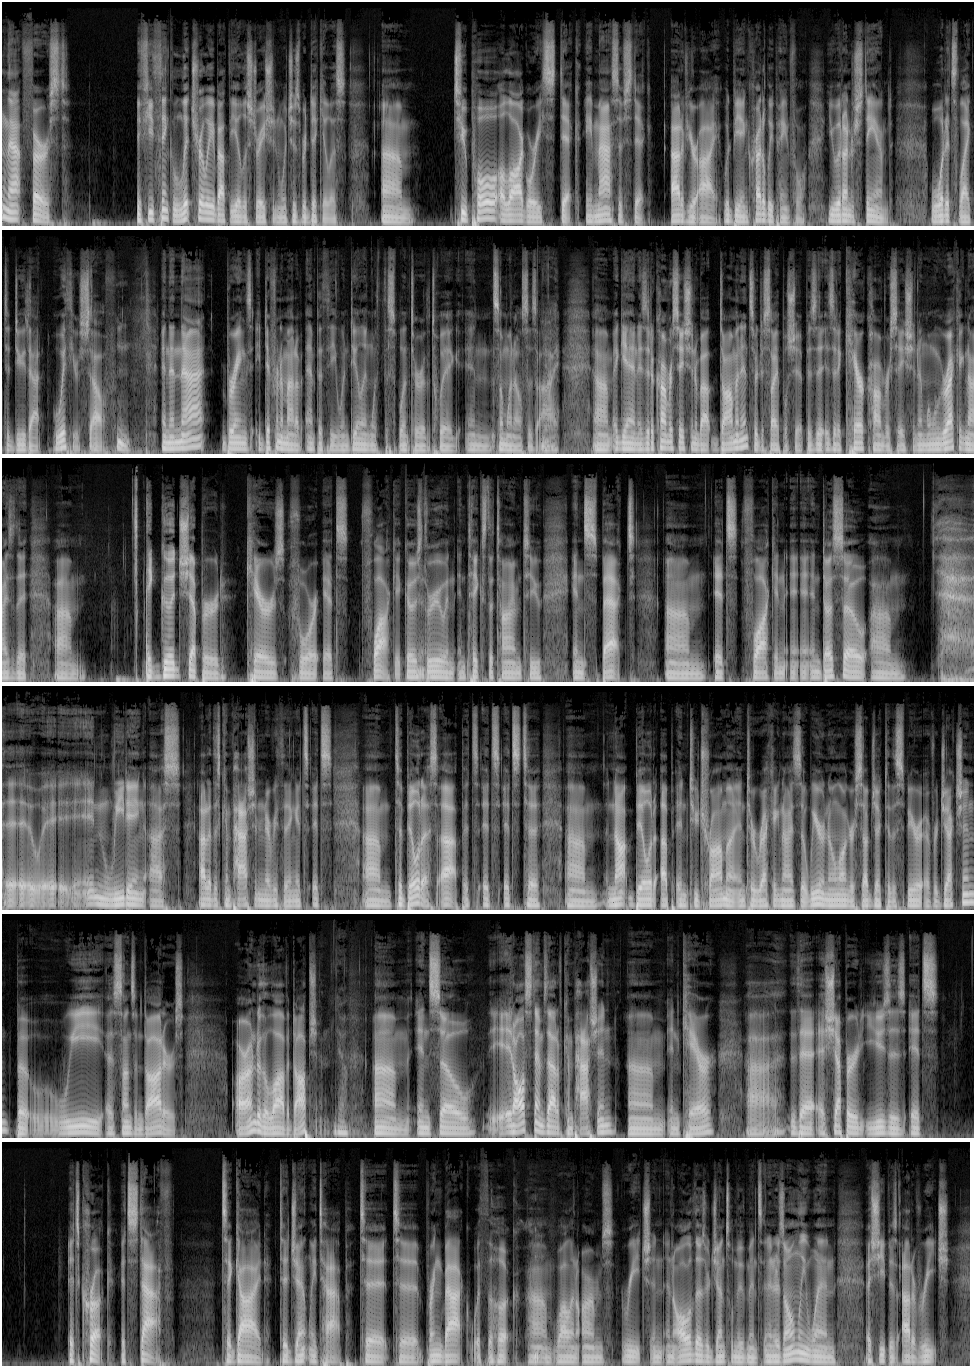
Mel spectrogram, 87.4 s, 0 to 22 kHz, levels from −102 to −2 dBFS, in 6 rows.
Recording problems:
abrupt cut into speech; at the start

